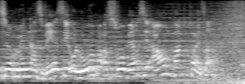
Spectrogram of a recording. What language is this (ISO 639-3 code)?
isl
